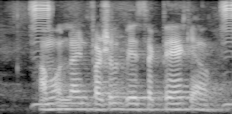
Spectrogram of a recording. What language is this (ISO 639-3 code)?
hin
